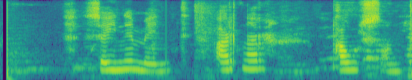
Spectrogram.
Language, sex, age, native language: Icelandic, female, 18-19, Icelandic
